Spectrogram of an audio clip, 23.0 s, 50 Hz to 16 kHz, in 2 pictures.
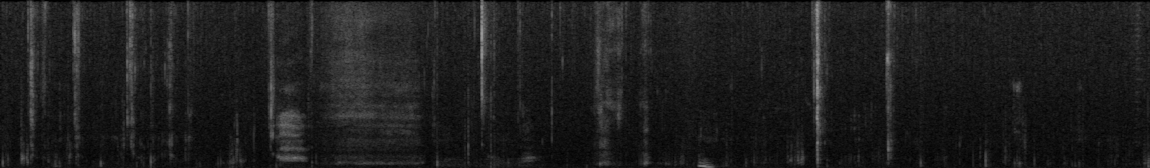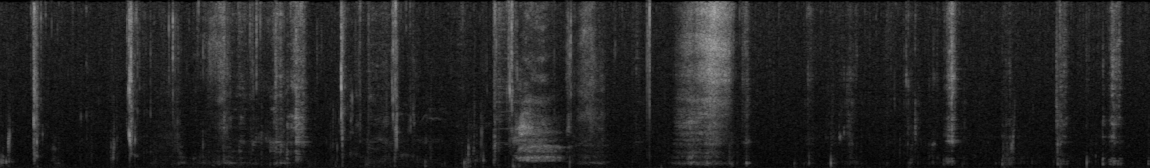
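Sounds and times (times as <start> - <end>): chewing and biting food: 0.0 - 2.8, 4.3 - 16.7.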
